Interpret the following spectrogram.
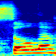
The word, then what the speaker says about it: SOLUV: The magazine is called Soul Love Magazine. It's spelled SOLUV Magazine.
